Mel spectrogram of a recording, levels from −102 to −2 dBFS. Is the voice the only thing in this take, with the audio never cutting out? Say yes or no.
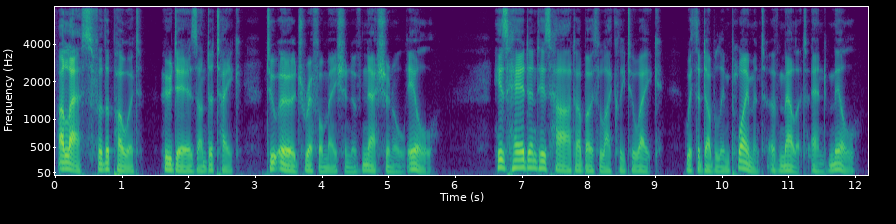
yes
